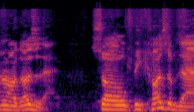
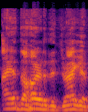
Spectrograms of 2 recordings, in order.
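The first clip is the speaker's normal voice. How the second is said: mocking put-on fighter voice, louder; 6 dB louder than usual. Mocking a fighter who once claimed Chinese identity: imitating Izzy. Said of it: "Remember Izzy was a, was a Chinaman?".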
